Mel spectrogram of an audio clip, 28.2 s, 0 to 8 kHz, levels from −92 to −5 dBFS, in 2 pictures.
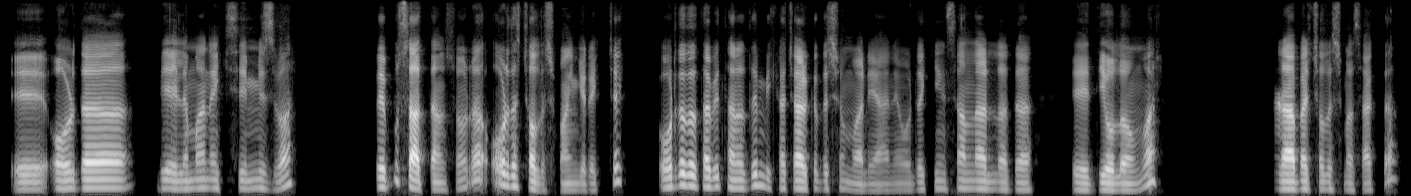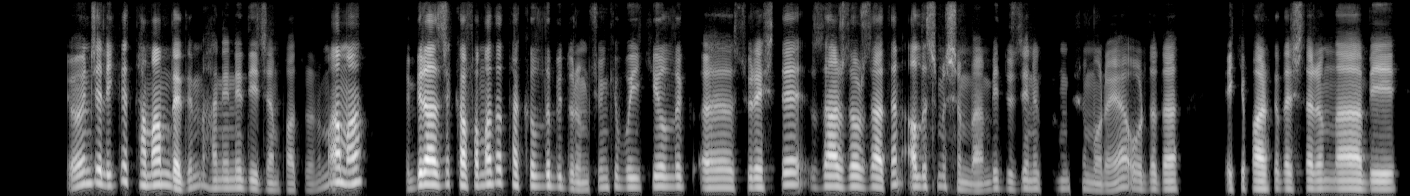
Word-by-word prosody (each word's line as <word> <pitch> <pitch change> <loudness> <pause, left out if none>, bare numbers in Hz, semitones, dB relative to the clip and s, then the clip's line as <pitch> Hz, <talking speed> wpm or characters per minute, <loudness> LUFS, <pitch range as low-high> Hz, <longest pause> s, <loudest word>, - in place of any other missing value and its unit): Eee, 110 0 -2
orda 130 +2 +4 0.2
1 125 0 -3
eleman 125 +2 -3
eksiğimiz 125 -2 -9
var - - -3 0.9
ve 140 -1 +1
bu 235 - -8
saatten 110 - +5
sonra 125 +4 -5
orda 160 -3 -1
çalışman 100 - -3
gerekecek." 100 - -9 0.3
Orda 155 +5 0
da, 165 -1 +3
tabii 145 +1 0
tanıdığım 140 +4 -4
birkaç 125 -1 -10
arkadaşım 120 -1 0
var, 95 -1 -7
yani, 95 +1 -12
ordaki 100 +4 -13
insanlarla 120 -2 -4
da, 105 -1 -5 0.4
eee, 100 -3 -4
diyaloğum 100 -1 0
var. - - -4 1.1
Beraber 115 0 +6
çalışmasak 105 -2 -10
da. - - -11 0.8
Öncelikle 185 +4 +1
"Tamam." 175 -4 +4
dedim. 130 +5 +3
Hani, 130 -2 -7
ne 135 -1 -4
diyeceğim 105 -4 -6
patronuma. 100 +6 -10
Ama 215 0 +6 0.4
birazcık 180 +7 +8
kafama 170 +2 +4
da 210 -1 0
takıldı 165 -3 -3
bir 150 -2 -8
durum. 110 -4 -7
Çünkü 140 +5 -12
bu 145 - -3
2 140 +2 -6
yıllık, 155 0 -1 0.2
eee, 135 0 0
süreçte 140 +7 -1
zar 155 +3 +4
zor 150 +2 +1
zaten 150 +7 +1
alışmışım 150 - -3
ben, 95 +2 -7
bir 130 -1 -10
düzeni 120 +2 -9
kurmuşum 120 -2 -18
oraya, 100 +9 -5
orda 120 -1 -9
da 120 0 0 0.5
ekip - - -9
arkadaşlarımla 120 0 +2
bir 115 0 +2
125 Hz, 135 wpm, -24 LUFS, 115-150 Hz, 1.1 s, birazcık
